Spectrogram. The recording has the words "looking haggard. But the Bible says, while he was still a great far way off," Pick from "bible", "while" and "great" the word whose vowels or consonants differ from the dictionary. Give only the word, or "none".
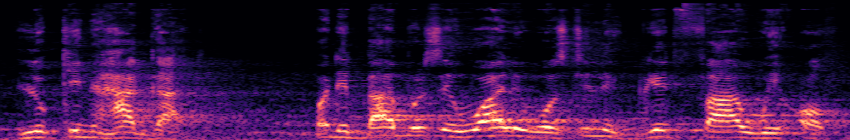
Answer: none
